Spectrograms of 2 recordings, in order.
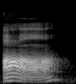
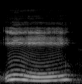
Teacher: if you say ah, your tongue is flat, and if you say e, your tongue kind of comes up in the back, like arches up in the back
